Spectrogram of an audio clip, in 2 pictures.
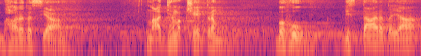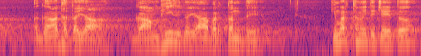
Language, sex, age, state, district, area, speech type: Sanskrit, male, 18-30, Karnataka, Udupi, rural, spontaneous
